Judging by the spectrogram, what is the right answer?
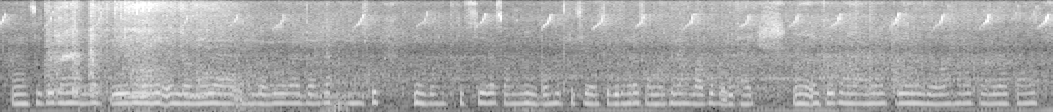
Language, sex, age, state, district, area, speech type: Odia, female, 18-30, Odisha, Subarnapur, urban, spontaneous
